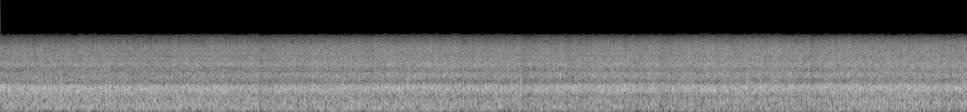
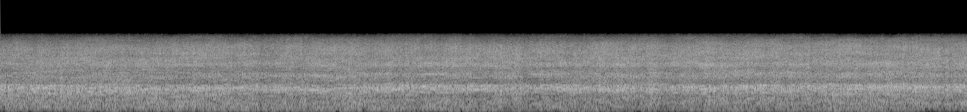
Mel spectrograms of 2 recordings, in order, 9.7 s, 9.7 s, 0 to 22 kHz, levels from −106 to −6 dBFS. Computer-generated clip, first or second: second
